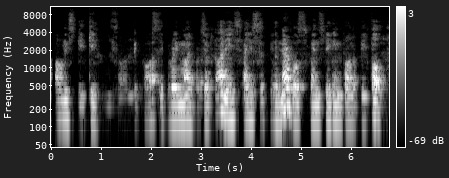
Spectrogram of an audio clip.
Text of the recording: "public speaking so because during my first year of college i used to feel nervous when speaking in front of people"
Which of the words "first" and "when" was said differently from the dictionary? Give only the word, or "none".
first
